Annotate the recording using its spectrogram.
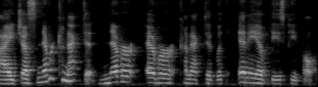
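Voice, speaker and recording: A woman speaks at a moderate pace. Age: 60s. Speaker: recovering alcoholic sharing her story. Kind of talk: personal testimony interview. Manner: conversational with frequent fillers.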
